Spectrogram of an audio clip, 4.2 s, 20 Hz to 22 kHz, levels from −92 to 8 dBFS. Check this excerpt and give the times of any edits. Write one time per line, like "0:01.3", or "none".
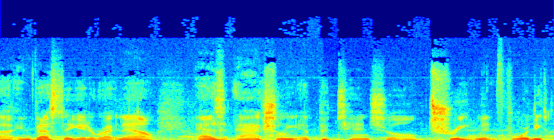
0:03.2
